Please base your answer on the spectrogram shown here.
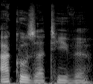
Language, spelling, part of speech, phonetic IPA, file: German, Akkusative, noun, [ˈakuzaˌtiːvə], De-Akkusative.ogg
- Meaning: nominative/accusative/genitive plural of Akkusativ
